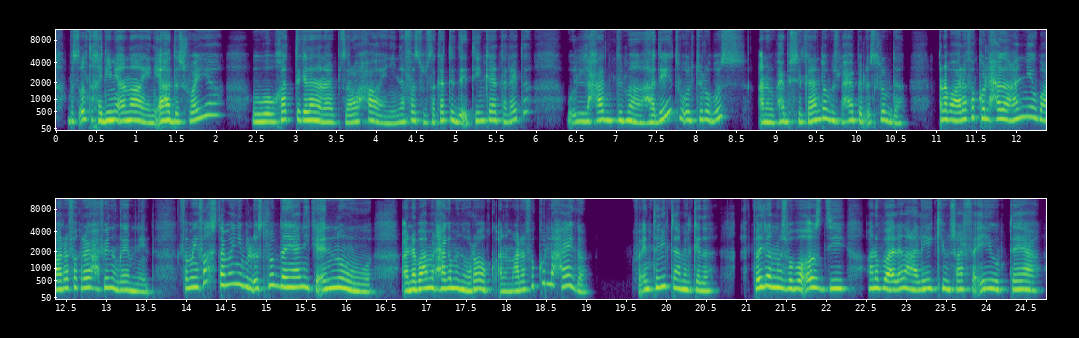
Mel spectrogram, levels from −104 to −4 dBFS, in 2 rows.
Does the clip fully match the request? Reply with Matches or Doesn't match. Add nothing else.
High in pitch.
Matches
